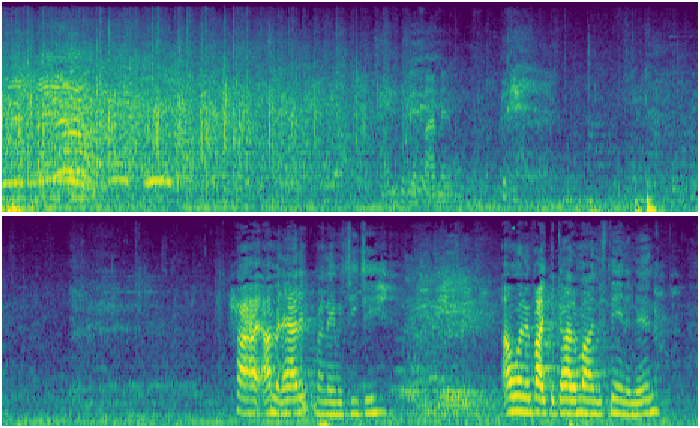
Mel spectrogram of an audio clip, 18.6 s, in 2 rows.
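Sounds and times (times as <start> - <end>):
people cheering: 0.0 - 4.5
audience applause welcoming a speaker at a meeting: 0.0 - 5.9
speech: 12.5 - 14.5, 16.0 - 18.2.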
